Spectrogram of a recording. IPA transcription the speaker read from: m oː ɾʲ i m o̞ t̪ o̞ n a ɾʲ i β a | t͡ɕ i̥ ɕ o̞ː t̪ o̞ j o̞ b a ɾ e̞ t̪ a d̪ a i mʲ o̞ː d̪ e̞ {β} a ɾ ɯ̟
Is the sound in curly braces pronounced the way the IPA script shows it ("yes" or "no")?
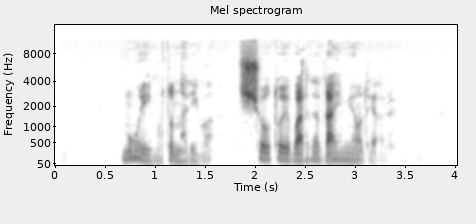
no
